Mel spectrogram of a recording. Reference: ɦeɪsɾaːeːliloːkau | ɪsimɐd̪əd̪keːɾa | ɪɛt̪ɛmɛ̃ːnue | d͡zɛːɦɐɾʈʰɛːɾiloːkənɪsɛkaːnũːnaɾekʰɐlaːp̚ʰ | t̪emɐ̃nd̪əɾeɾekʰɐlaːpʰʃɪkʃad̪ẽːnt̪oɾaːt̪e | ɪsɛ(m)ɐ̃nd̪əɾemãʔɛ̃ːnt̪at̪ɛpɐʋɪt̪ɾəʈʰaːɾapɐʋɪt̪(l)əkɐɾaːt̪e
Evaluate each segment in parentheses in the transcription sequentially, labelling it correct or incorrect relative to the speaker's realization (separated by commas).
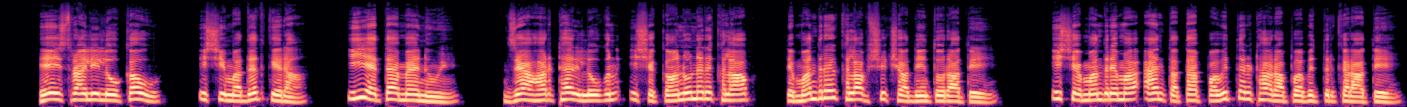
correct, incorrect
